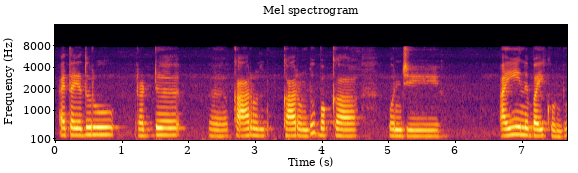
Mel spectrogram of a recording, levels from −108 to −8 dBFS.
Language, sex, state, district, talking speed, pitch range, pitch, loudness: Tulu, female, Karnataka, Dakshina Kannada, 85 wpm, 195-220 Hz, 200 Hz, -17 LUFS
